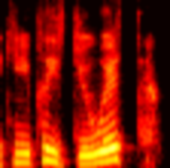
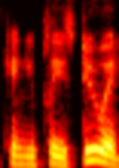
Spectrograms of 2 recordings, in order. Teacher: when you're upset you pronounce the T more than you would on a regular conversation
